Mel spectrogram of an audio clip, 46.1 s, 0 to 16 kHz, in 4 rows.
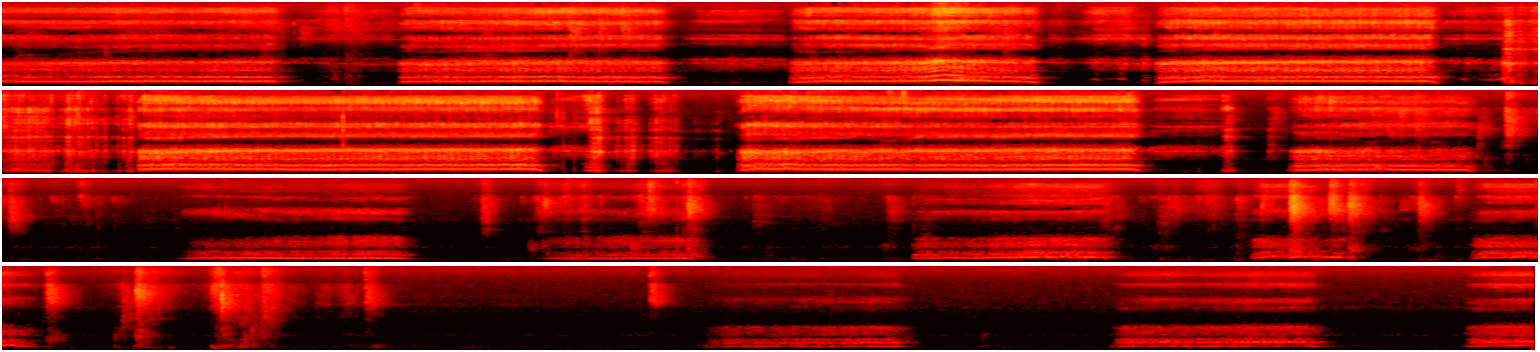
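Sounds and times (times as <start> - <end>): dog growling: 0.0 - 22.9, 24.4 - 26.2, 27.0 - 28.4, 29.9 - 31.5, 32.3 - 33.4, 34.1 - 35.0, 39.8 - 41.5, 42.9 - 44.6, 45.6 - 46.0.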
